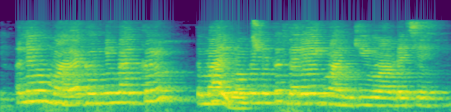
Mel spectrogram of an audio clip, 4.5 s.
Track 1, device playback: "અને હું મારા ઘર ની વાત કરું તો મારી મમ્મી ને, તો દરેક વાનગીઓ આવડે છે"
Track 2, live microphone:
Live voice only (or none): હોય જ,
